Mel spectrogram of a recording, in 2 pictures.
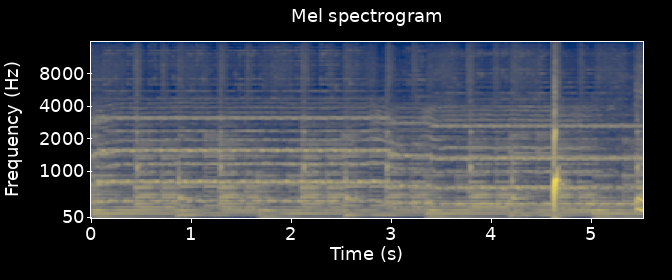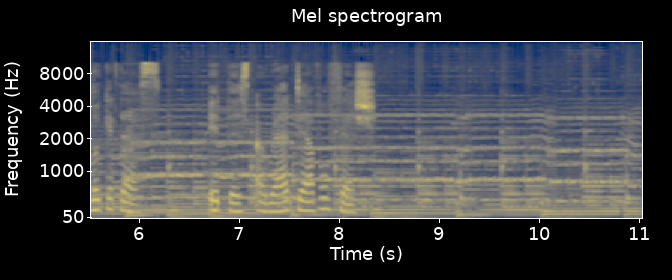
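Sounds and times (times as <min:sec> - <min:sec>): organ-like background music: 0:00.0 - 0:11.0.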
